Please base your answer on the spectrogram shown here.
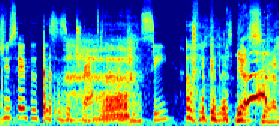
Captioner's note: growling; laughing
